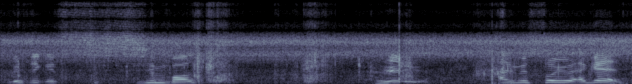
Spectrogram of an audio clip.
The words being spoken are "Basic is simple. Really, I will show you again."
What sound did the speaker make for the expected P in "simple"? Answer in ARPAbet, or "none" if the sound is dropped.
B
